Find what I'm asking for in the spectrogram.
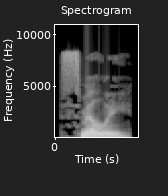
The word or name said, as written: smilie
